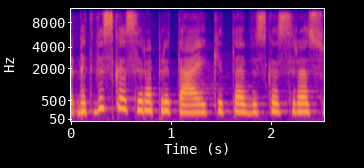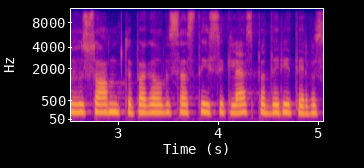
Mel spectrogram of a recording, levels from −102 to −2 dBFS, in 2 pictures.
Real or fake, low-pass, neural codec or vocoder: real; 10.8 kHz; none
